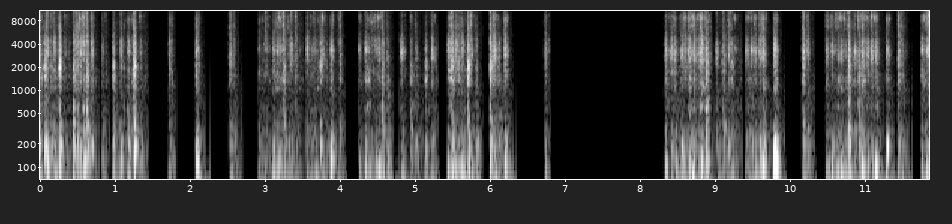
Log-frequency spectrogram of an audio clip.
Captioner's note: typing sounds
